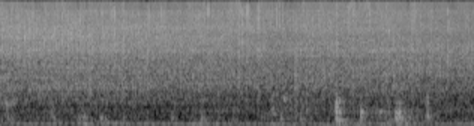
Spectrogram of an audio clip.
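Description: Oats in boiling water in a pot on the stove give a steady close bubbling hiss with scattered soft pops and stirring clicks, no voices.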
